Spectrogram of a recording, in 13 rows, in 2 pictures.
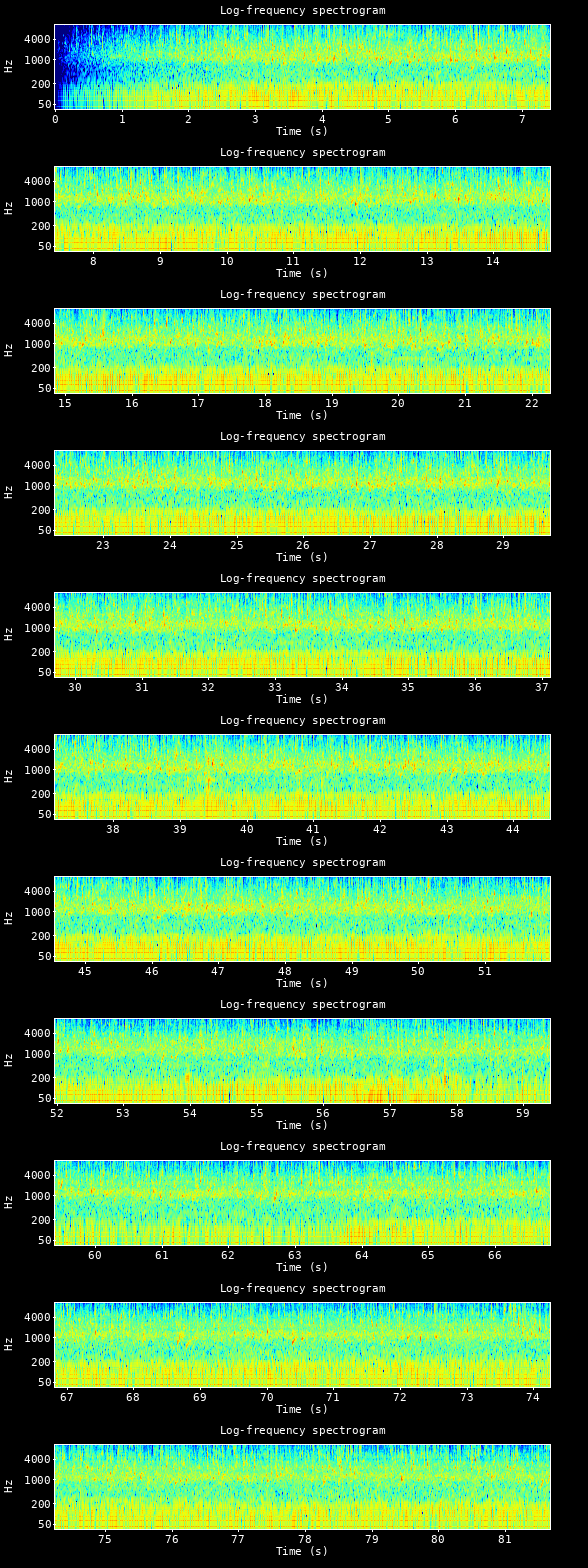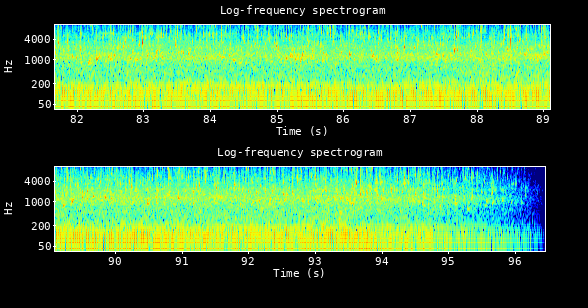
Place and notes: still poem, Drava, Slovenia - flux
Drava river and her playful waves on dunes of rounded stones
Starše, Slovenia, 5 October 2012, ~18:00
